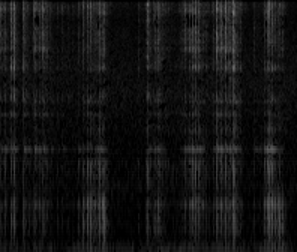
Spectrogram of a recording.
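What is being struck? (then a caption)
Ribbed steel tin can. A fingertip taps and scratches the ribbed side of an empty, hollow steel tin can. Quiet clusters of dull, hollow taps with a low body are mixed with bright, raspy scraping bursts across the ribs. Each sound dies away quickly, with little ring.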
